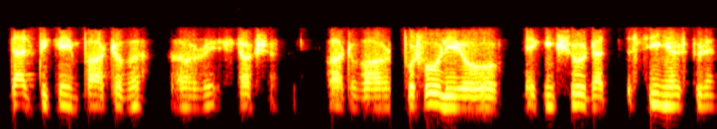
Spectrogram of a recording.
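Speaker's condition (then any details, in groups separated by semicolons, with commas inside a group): Parkinson's disease; Parkinson's detected about 8 years ago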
